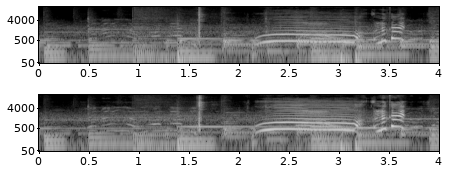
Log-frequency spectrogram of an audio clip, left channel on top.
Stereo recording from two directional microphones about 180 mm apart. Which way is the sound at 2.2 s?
5° left (ahead or behind).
